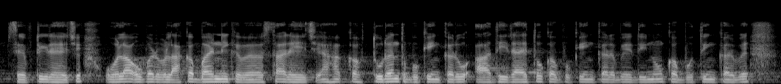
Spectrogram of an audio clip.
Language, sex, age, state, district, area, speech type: Maithili, male, 18-30, Bihar, Darbhanga, rural, spontaneous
